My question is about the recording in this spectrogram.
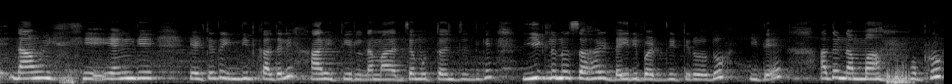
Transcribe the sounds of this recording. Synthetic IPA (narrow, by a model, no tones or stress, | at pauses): naːʋueŋɡe̞ | ɦeːɭt̪iːnd̪ɾeind̪inkaːlɐd̪ɐlːiaːɾiːt̪iiɾlinɐmːɐɐd͡ʒɐmut̪ːɐnd͡ʒot̪eɡe̞ | iːɡɭunuːsɐɦɐɖɐjɾibɐɽd̪iʈːiɾo̞ːd̪u | id̪e̞ | aːd̪ɐɾenɐmːɐobːɾu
